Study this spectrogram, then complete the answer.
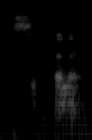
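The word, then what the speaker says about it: סיטונאי: Sitonai.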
